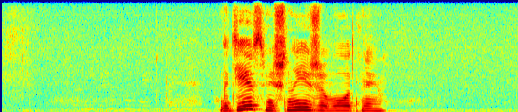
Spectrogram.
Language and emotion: Russian, sad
